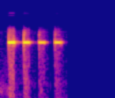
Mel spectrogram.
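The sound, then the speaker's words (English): A timer beeps four times in quick, even succession, each short high-pitched tone slightly softer than the last, then silence. “Sorry, that's not your timer.”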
